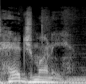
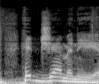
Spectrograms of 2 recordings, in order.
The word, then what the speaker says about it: hegemony: When I first read that word, I thought it was hedge money. But a little Google and internet sleuthing told me that, in fact, it is pronounced hegemony, and that's an interesting word, H-E-G-E-M-O-N-Y, and if you look it up, you'll learn something, because it means something.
